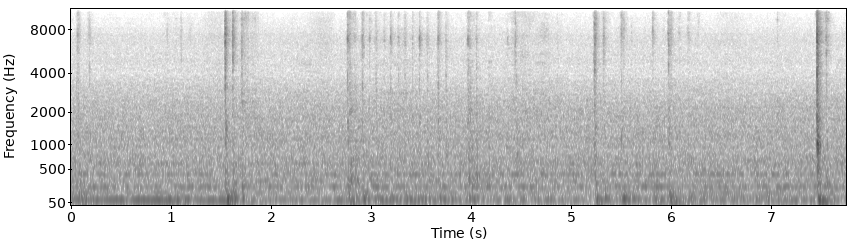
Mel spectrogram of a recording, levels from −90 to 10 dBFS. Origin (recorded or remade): recorded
